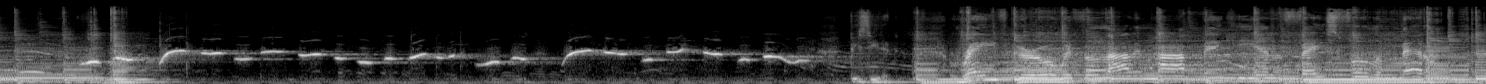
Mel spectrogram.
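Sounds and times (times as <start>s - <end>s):
bright clear whistled melody: 0.2s - 8.1s
speech: 8.7s - 9.1s, 9.9s - 14.7s.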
